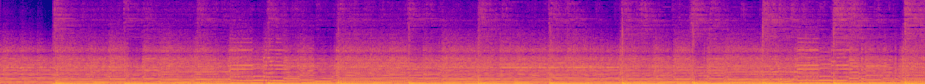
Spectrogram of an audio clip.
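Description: A band plays a steady, loud instrumental passage with sustained distorted-sounding chords layered over a thick bass and regular drum hits, with no singing or talking.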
